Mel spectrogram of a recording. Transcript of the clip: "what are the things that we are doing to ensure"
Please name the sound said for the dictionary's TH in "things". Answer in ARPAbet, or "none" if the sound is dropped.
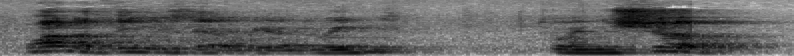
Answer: TH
